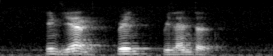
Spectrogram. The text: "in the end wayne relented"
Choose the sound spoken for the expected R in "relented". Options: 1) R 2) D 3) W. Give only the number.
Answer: 3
